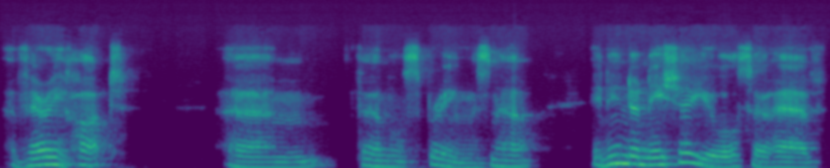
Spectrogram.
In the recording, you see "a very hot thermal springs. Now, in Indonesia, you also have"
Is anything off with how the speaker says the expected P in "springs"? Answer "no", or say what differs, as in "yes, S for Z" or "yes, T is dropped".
no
